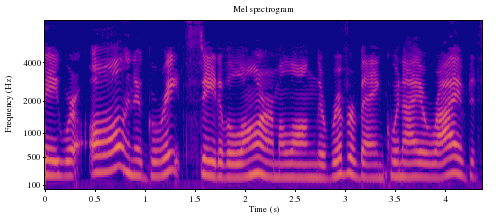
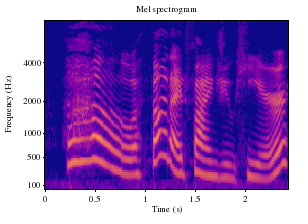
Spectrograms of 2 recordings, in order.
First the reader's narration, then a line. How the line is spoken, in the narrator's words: said the otter cheerfully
